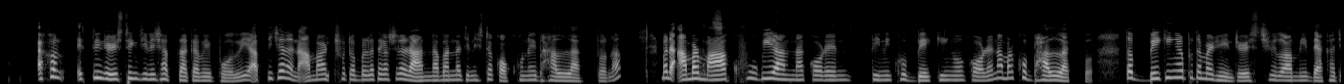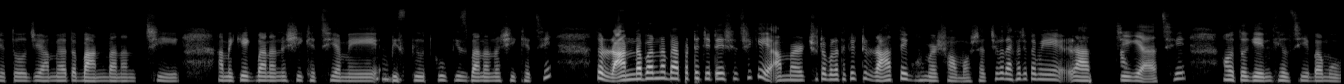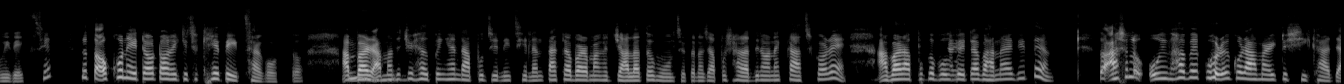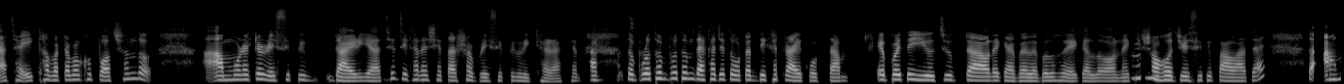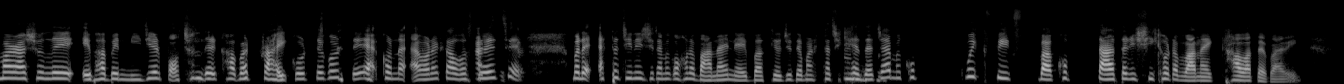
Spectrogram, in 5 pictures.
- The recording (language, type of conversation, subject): Bengali, podcast, সপ্তাহের মেনু তুমি কীভাবে ঠিক করো?
- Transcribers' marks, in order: other background noise; tapping; lip smack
